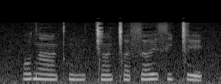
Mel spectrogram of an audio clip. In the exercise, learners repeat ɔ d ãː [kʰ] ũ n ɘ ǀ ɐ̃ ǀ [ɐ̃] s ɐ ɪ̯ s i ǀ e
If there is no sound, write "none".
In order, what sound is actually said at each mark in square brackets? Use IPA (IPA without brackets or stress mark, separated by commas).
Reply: kʰ, ɐ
